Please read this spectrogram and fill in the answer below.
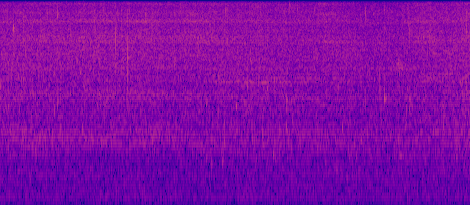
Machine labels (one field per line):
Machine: pump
